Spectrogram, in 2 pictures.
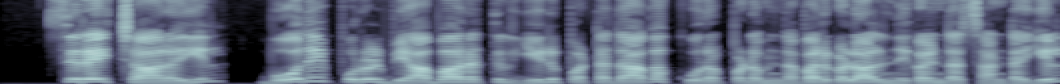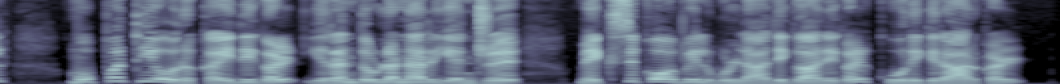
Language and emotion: Tamil, neutral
